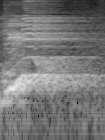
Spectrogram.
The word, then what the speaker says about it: bleu: Mais cette fois-ci, ici, si, cette, pardon, cette fois-ci, le E, U se prononce E fermé et pas le E ouvert.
